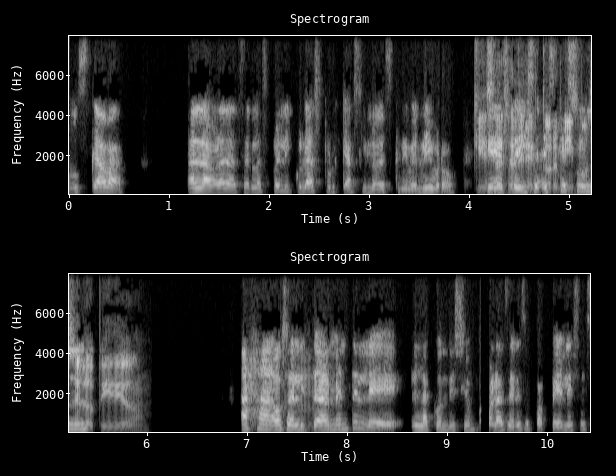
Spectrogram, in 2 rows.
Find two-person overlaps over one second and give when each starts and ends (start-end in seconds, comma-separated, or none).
4.0-5.5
